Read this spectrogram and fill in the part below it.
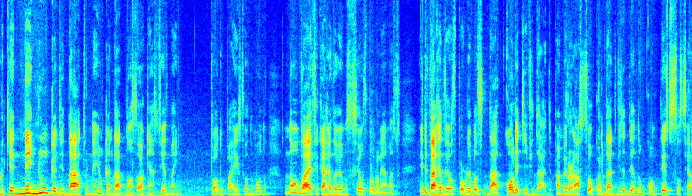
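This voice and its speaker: A man with a dark, mellow tone and vocal fry, fairly high in pitch, lively in intonation and fairly quick in pace. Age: 70s. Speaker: radio talk show host. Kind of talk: closing remarks of political talk show. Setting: studio.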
